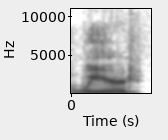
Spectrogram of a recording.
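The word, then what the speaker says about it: WEaRd: I call it Weird, and it's spelled, it's like lowercase W, capital EAR. Yeah. Branding. And then lowercase d, because it's about, I can't get away from this ears thing.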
